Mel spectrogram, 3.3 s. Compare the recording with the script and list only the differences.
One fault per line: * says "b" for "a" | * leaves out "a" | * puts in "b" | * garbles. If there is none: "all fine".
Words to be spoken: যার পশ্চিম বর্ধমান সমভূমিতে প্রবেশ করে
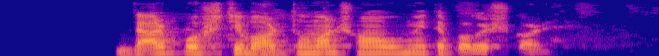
all fine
